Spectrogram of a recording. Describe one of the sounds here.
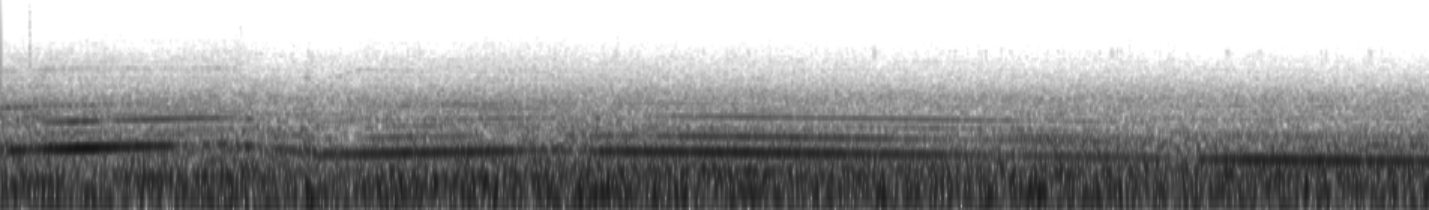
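Road noise rumbles low beneath the car.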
